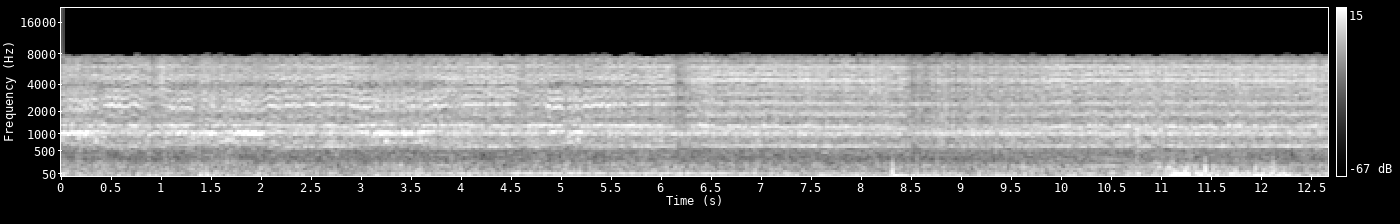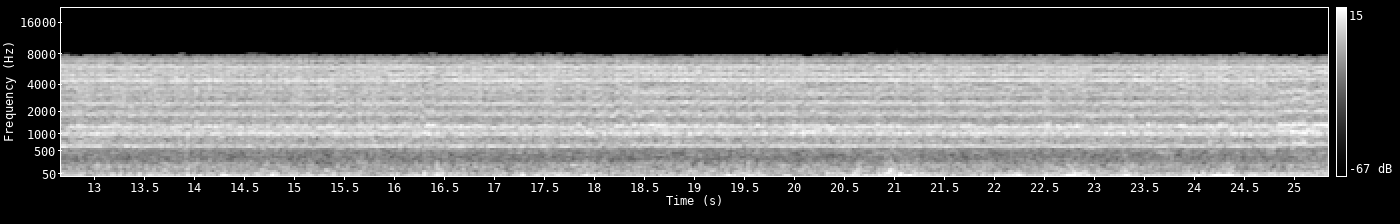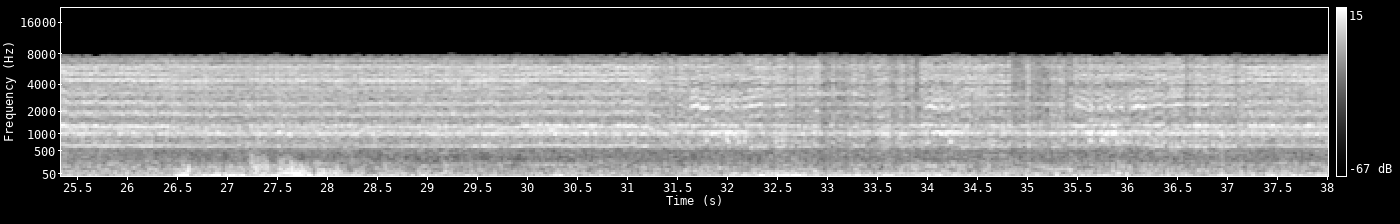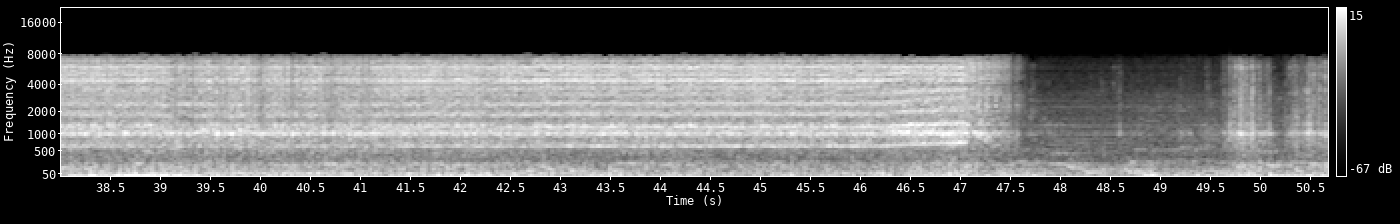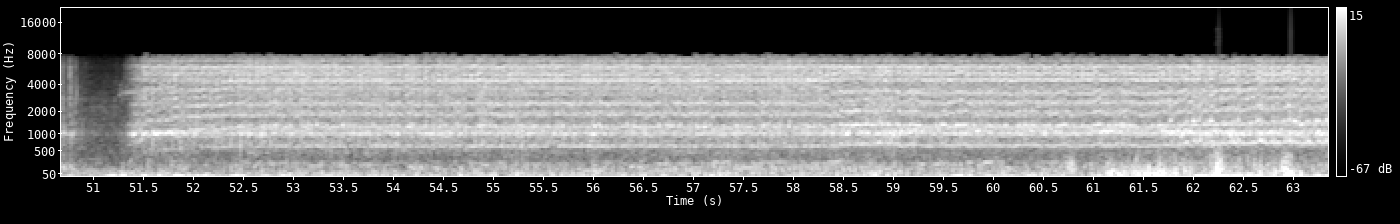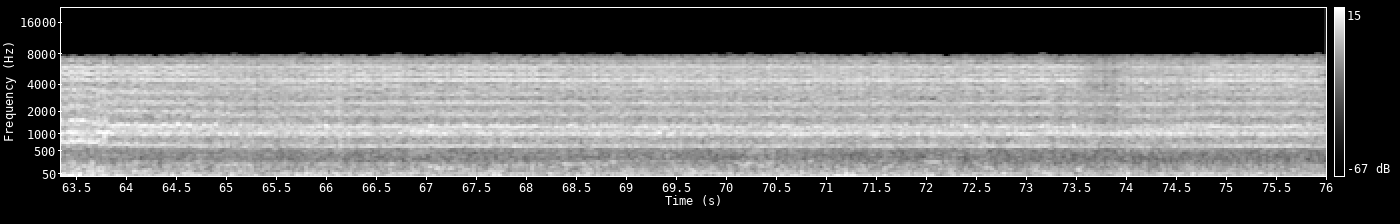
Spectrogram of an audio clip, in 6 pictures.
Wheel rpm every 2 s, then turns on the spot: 160, 160, 160, 160, 160, 160, 160, 160, 160, 160, 160, 160, 160, 160, 160, 160, 160, 160, 160, 160, 160, 160, 160, 100, 0, 50, 150, 160, 160, 160, 160, 160, 170, 160, 160, 160, 160, 160.
none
